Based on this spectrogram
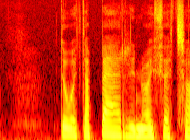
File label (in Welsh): "ber", Welsh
